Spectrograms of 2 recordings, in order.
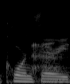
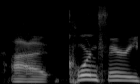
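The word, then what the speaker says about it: Korn Ferry: that I was like wait corn like tab and it does it's spelled like corn like the band you right now but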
